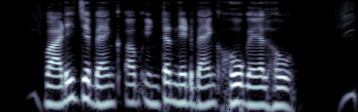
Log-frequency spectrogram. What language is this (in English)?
Bhojpuri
